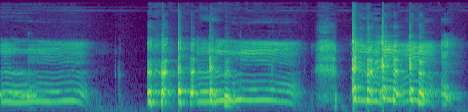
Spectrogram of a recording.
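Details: Short, sharp imitated play coughs from an adult, mixed with a young child's high, sustained laughing and squealing at the coughing; an imitated cough.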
